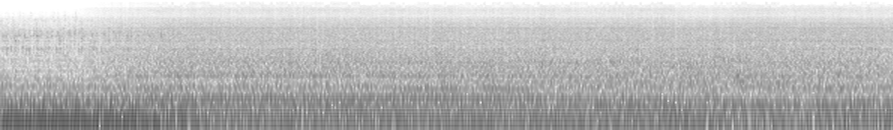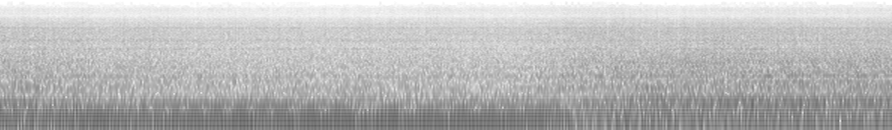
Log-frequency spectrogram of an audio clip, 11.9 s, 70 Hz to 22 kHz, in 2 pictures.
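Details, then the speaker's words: Ford 460 big-block V8 with dual exhaust in a 1980 F-350 service truck, just after first start and break-in; deep steady burble and even low rumble at idle; normal V8 idle, though a carburetor gasket or exhaust leak is suspected afterward. "But do enjoy the engine sounds for the moment."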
